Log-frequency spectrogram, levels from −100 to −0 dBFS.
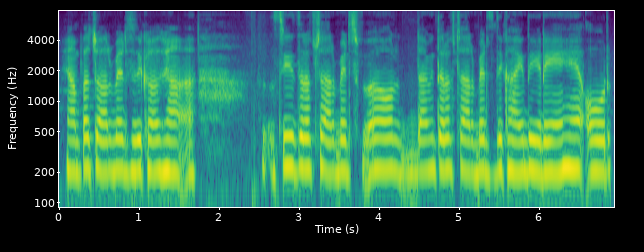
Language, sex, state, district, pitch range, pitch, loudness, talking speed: Hindi, female, Delhi, New Delhi, 205-215 Hz, 210 Hz, -12 LUFS, 165 wpm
